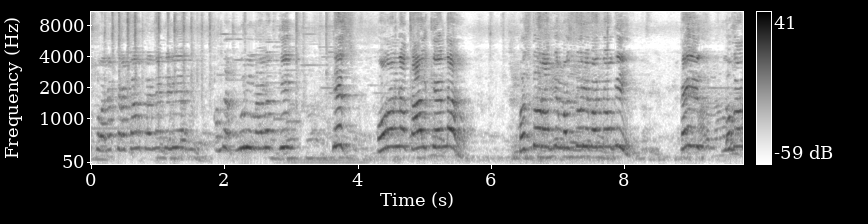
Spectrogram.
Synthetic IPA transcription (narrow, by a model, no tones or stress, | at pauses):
koɾɐkʰɾəkaːlkɐɾnekelieɐpneuːɾimɛɦnət̪̚ki | ɪskoːɾonakaːlkeə̃nd̪əɾ | mɐzd̪uːɾõkimɐzd̪uːɾibə̃nd̪ʱõkiː | kɐiloːɡõ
